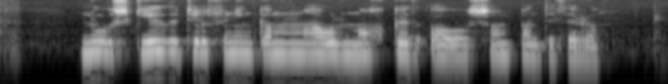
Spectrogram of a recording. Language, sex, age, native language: Icelandic, male, 12, Icelandic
